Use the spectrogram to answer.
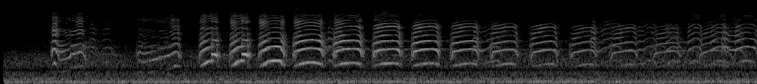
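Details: Mottled ducks in a borrow pit north of 123 Ave N, Largo, Florida, bob heads in unison as a courtship prelude to mating, giving a fast run of nasal, arching quacks, about three a second, slowing and softening, over a low steady rumble.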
